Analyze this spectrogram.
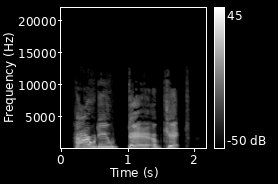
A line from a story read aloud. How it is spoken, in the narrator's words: Cosmo spat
